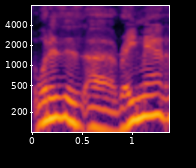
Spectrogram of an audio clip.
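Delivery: ordinary talk, nothing marked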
